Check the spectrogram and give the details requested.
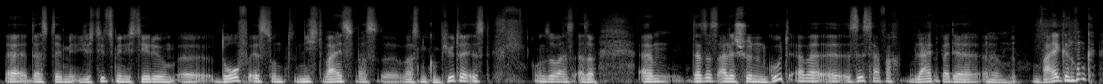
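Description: Man from Russia, second-language speaker, earnest explainer, mellow voice, dry close sound. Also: medium pitch, moderate pace, husky, no echo. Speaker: interview guest, party activist. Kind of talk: explanatory conversational interview.

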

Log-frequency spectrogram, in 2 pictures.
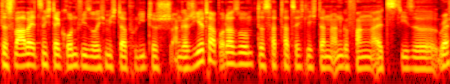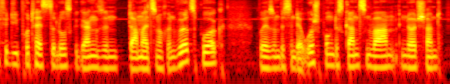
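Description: A man's voice: mid-range voice, fairly even intonation, quick pace, darkish tone, no room sound. A man from Germany, a political candidate, talking on a podcast with frequent hesitations. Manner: hesitant, many fillers. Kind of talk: casual podcast conversation.

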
